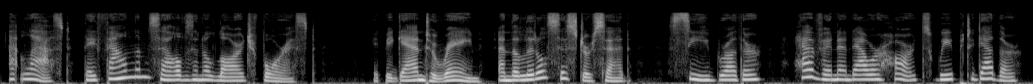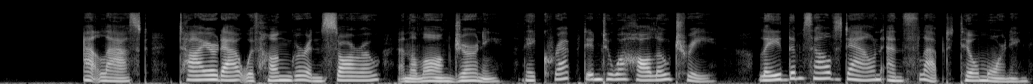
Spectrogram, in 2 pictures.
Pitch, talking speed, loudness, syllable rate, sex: 195 Hz, 150 wpm, -18 LUFS, 4.2 syllables/s, female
